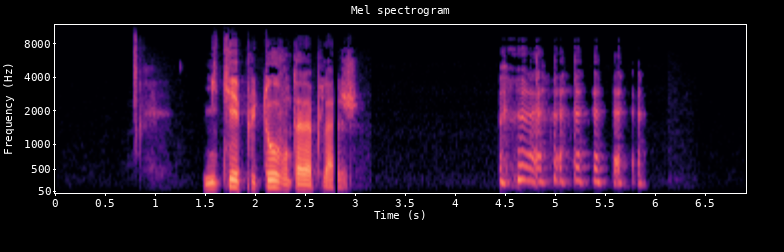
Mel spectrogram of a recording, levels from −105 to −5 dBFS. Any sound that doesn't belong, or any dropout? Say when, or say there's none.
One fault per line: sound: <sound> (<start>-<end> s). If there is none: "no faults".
sound: dropout (2.8-2.8 s)
sound: laugh (4.4-5.9 s)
